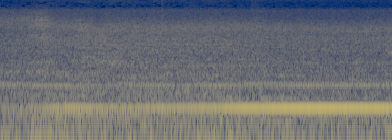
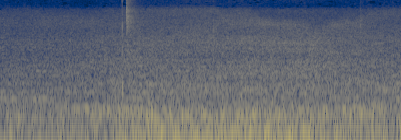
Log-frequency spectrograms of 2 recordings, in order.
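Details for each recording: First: Furnace blower in a first-floor AC unit that began making noise after a power outage; the technician is unsure whether something is stuck; a steady, high-pitched hum over the airflow. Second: Furnace blower after a service call, where noise began inside the furnace after a power outage and the motor was suspected. It now runs with a soft, steady rush of air and no humming: normal operation.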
